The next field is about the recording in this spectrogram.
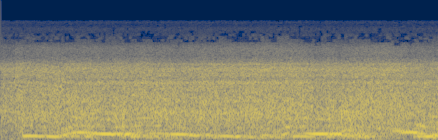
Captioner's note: animals growling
